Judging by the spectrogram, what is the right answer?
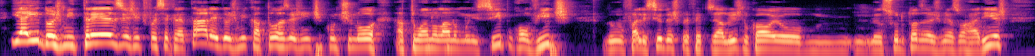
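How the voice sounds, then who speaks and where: Speaking in a plain, everyday voice, a man at a fairly high pitch uses lively intonation at a moderate pace with hardly any pauses. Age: 30s. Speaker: local politician. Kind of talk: interview.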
